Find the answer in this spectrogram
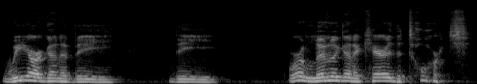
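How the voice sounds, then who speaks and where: A man's voice: mid-range voice, expressive, moderate pace, darkish tone. A middle-aged man, a volunteer chaplain talking earnestly on a podcast, emphatic and often restarting his sentences. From Tennessee. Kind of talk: conversational podcast talk.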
